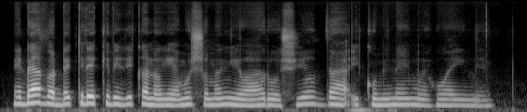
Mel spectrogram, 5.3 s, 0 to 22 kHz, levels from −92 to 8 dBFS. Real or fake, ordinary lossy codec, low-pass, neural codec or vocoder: fake; none; none; codec, 44.1 kHz, 2.6 kbps, SNAC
